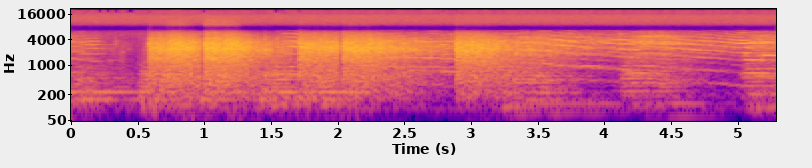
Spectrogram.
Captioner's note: guns firing aggressively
